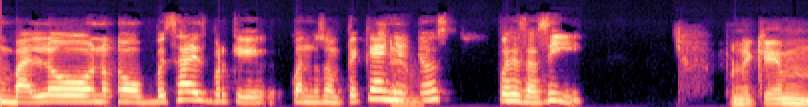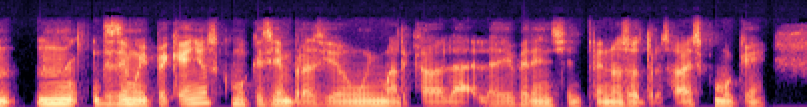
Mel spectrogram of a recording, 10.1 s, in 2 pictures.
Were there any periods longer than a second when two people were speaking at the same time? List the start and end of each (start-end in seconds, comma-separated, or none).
none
